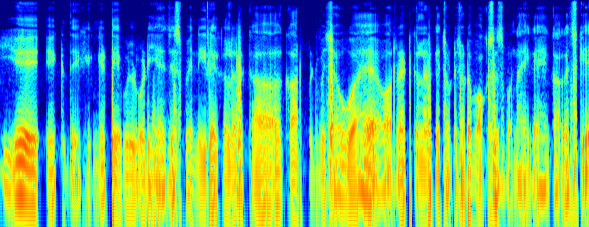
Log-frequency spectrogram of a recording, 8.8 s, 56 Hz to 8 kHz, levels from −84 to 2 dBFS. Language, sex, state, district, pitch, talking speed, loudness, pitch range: Hindi, male, Andhra Pradesh, Anantapur, 95 Hz, 155 wpm, -22 LUFS, 75-105 Hz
